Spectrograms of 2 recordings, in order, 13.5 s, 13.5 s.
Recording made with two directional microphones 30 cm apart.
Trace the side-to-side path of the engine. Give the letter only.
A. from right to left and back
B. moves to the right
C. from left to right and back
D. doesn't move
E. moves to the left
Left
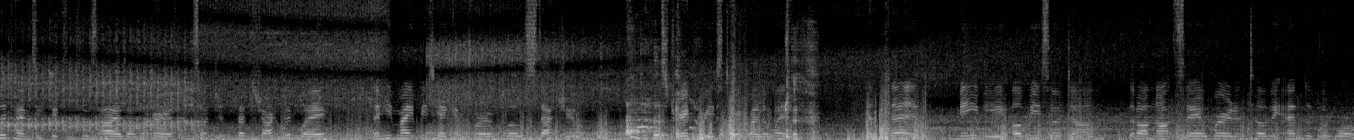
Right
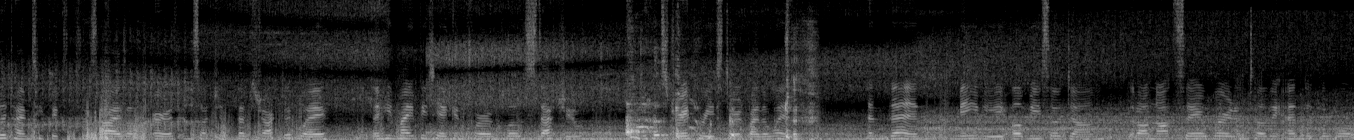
B.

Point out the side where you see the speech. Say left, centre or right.
centre.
